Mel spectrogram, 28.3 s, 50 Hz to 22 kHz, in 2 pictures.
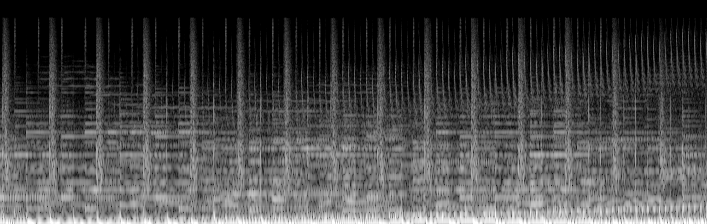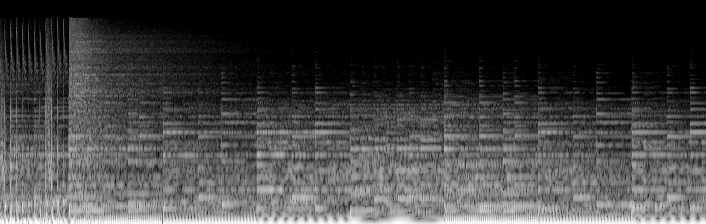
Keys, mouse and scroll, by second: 5.2-6.2 alt+Left, 6.8 alt+Left.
